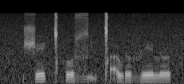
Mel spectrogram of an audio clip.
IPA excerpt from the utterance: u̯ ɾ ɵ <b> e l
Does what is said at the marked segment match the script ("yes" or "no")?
no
